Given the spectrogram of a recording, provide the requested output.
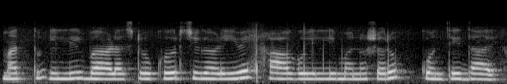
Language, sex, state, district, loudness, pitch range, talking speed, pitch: Kannada, female, Karnataka, Bidar, -15 LUFS, 255-270 Hz, 95 wpm, 260 Hz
